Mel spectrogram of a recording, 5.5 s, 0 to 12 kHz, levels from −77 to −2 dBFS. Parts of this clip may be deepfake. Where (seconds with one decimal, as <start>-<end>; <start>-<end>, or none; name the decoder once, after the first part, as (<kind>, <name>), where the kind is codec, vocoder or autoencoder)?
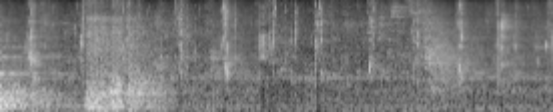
0.0-0.6 (vocoder, Vocos); 2.1-2.6; 4.3-5.5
